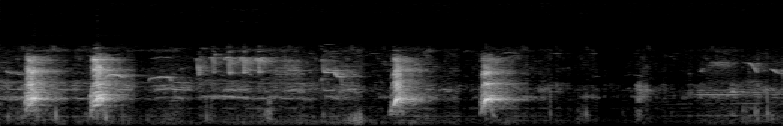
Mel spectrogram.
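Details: Street dogs giving four loud barks in two pairs, with faint whining and yelping between them and a low background murmur.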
